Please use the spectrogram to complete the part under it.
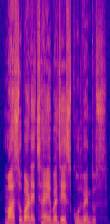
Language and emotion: Sindhi, neutral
